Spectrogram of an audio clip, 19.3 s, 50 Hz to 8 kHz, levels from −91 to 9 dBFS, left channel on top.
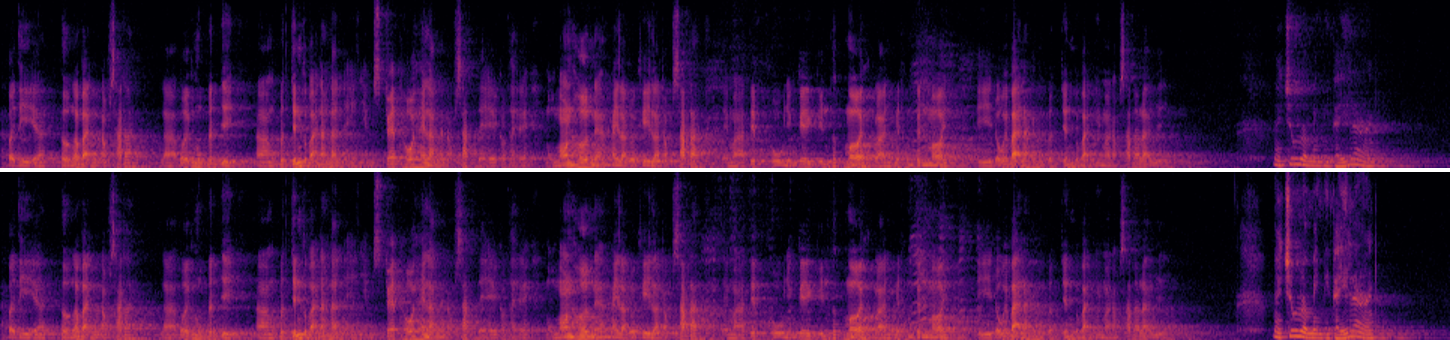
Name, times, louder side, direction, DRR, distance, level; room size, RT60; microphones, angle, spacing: voice 1, 0.1-1.8 2.1-3.1 3.4-12.6 13.0-13.9 14.2-15.6, left 1 dB, 10° left, 5 dB, 1.1 m, -36 dB
Laughter, 9.3-11.6 12.0-13.8, right 3 dB, 50° right, 4.4 m, -53 dB
voice 2, 16.6-18.3, right 4 dB, 65° right, 12 dB, 0.6 m, -35 dB
21.5 x 11.0 x 6.0 m, 2.5 s
head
